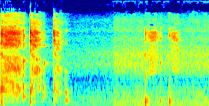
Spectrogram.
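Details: A girl's cough: a burst of three short dry coughs, then two more after a pause, over steady road noise.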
